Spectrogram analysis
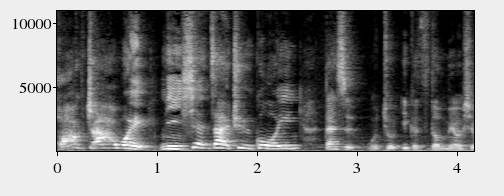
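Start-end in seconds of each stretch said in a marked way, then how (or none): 0.0-2.4 furious, shrill, very high, very slow bellow. Recounting how a supervisor stood up in the press center, retelling the boss's yell. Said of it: "在那个采访中心大吼".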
